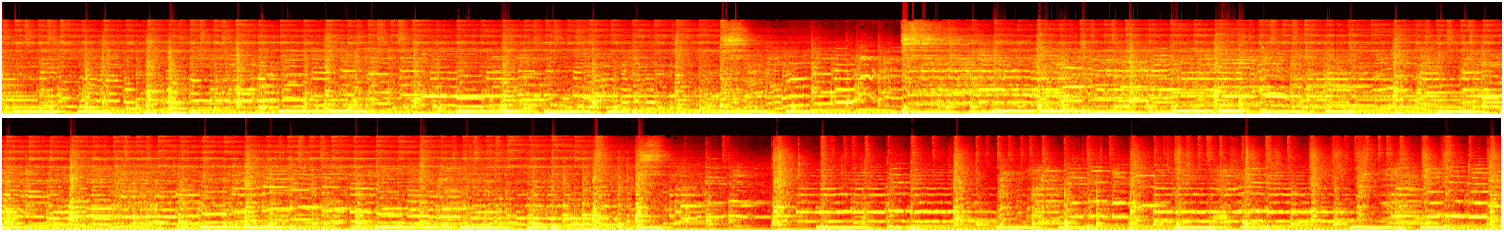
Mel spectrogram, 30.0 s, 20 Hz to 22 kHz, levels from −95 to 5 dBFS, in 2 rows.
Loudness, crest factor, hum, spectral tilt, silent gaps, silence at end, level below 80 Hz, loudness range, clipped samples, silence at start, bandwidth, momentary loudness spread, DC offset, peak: -12 LUFS; 10 dB; none; -5.5 dB/octave; none; 0 s; -20 dBFS; 5 LU; 0.1%; 0 s; 12 kHz; 6 LU; under 0.1%; 0 dBFS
